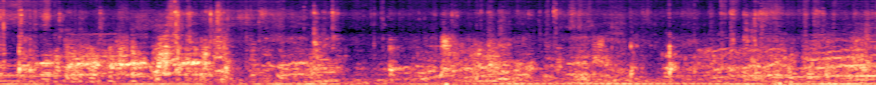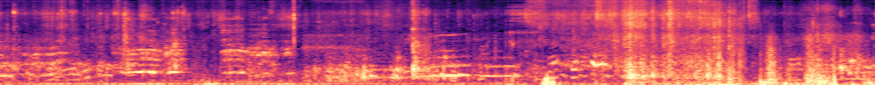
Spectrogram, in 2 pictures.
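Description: Hens cluck and chatter steadily as they peck at feeders, a busy overlapping flock sound with soft scratching and rustling underneath, ending in a louder burst of flapping and noise.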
